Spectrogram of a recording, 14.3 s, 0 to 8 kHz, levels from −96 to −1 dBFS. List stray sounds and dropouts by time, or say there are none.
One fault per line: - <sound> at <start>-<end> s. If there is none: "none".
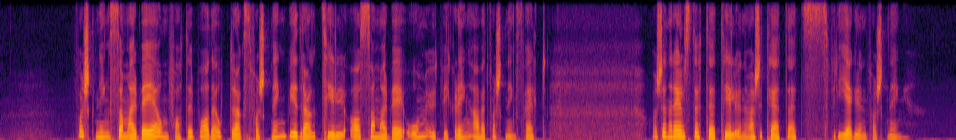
none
